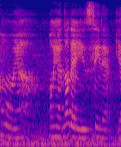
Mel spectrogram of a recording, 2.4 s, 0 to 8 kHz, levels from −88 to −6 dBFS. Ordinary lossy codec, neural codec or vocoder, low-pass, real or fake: none; none; none; real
